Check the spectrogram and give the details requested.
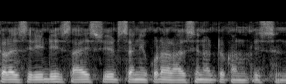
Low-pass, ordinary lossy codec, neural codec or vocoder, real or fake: none; none; codec, 16 kHz, 4.8 kbps, FACodec; fake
